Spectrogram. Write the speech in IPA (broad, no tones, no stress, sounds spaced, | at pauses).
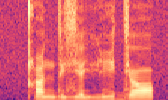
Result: qʰ i n d ɪ zʲ æ j ɦ i dʲ ɒ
